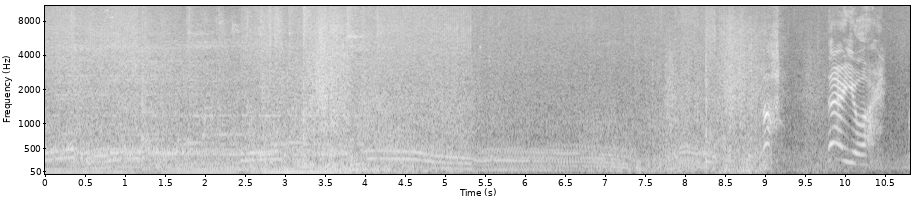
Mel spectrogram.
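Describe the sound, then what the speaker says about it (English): Thunderstorm with heavy rain in the Forza Horizon 5 racing game, loud rumbling thunder and constant rain mixed with a car engine, under game dialogue, easing off near the end. "The storms can be bad, but the ancient peoples of this region knew the value of the rain."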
